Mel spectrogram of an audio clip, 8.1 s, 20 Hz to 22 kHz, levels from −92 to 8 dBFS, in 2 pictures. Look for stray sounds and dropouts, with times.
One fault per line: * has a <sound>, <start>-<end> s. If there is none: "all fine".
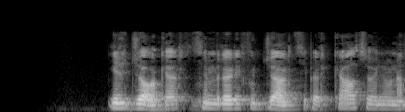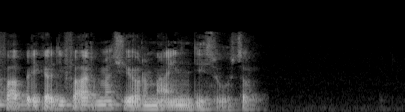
all fine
